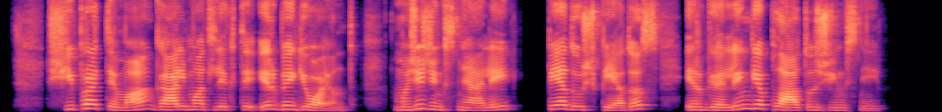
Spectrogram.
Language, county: Lithuanian, Vilnius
